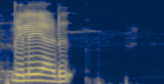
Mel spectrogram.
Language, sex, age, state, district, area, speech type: Tamil, female, 18-30, Tamil Nadu, Kallakurichi, rural, read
